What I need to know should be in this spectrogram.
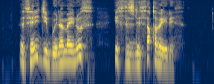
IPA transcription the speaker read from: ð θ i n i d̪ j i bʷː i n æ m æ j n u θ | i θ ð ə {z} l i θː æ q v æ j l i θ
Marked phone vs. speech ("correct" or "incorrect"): correct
